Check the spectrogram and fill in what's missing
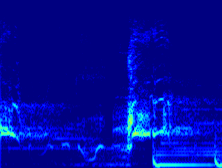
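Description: A dog barks and yips during resource-guarding training, a few sharp close barks with a whining tone, loud against a quiet room and followed by a low rumbling noise.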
